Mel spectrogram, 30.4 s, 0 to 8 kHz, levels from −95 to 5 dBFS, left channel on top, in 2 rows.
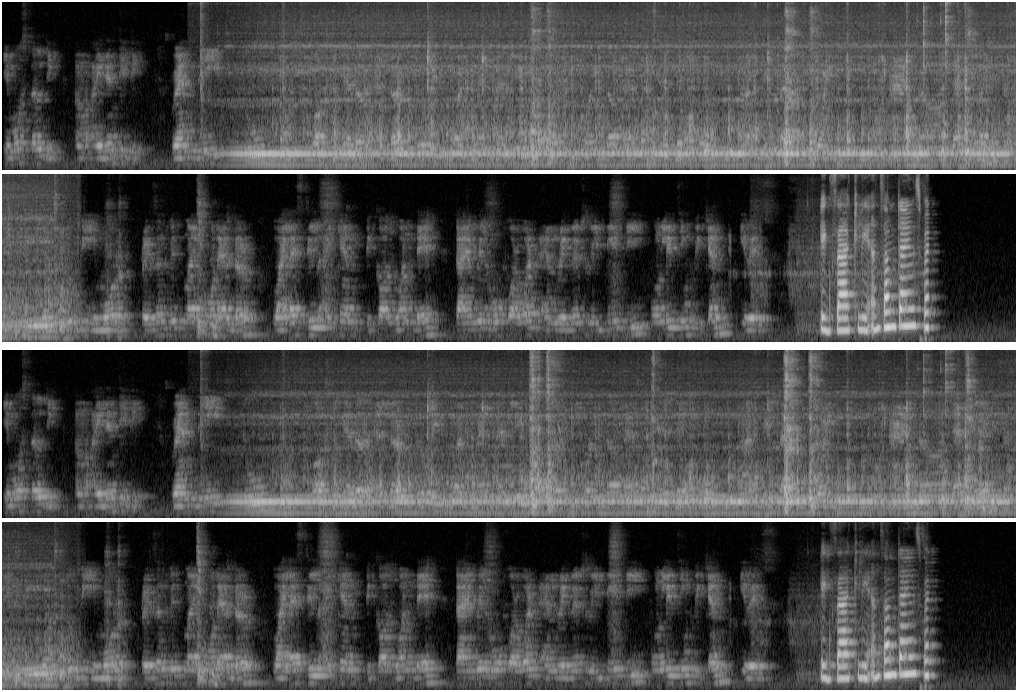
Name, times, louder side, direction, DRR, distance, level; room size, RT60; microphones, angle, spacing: voice 1, 0.0-2.1 2.5-4.3 4.6-10.8 11.1-12.6 13.3-26.8, equal, ahead, 1 dB, 4.0 m, -40 dB
Engine, 3.0-16.4, left 2 dB, 35° left, 1.6 m, -32 dB
Cough, 7.9-8.5 9.7-9.9 10.8-10.9 11.7-12.4 14.3-14.9 15.4-15.6 16.7-17.1 18.1-18.5 19.9-20.2 22.4-22.6 24.3-24.5, right 3 dB, 50° right, 3.0 m, -34 dB
voice 2, 27.5-29.1, left 3 dB, 75° left, 11 dB, 1.3 m, -21 dB
15.0 x 11.5 x 4.1 m, 0.34 s
head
